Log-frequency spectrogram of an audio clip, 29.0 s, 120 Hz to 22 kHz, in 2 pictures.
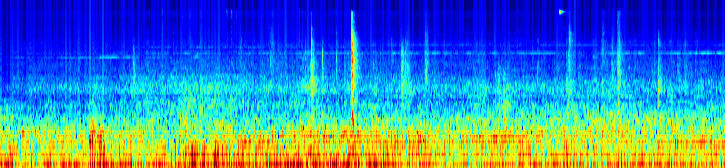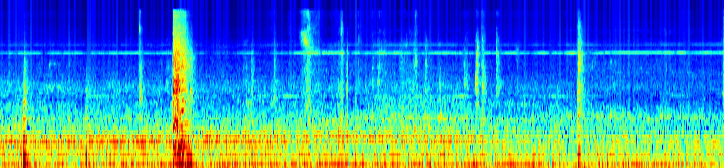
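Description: Steady low rumble of an ICE 3 high-speed train running, with scattered light clicks and one brief, sharp burst of noise about eighteen seconds in.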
